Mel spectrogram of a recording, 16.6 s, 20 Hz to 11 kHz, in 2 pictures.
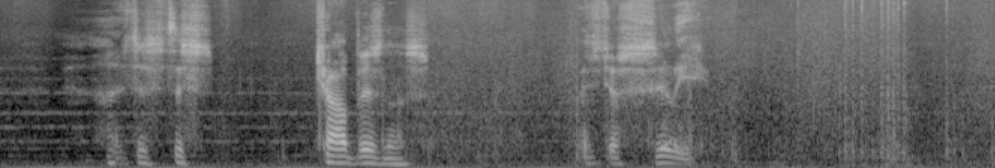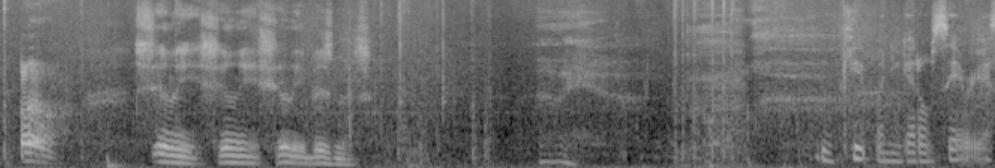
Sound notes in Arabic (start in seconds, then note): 8.4 همهمات; 11.3 يتنهد أوسكار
